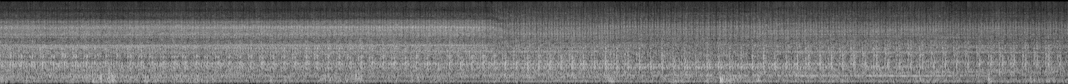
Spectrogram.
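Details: 1992 Opel Astra F, C18NZ petrol engine, automatic, 265,000 km on the odometer; cold start before hydraulic lifter replacement gives a steady light metallic tick from the top end, about three a second, from the hydraulic lifters.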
